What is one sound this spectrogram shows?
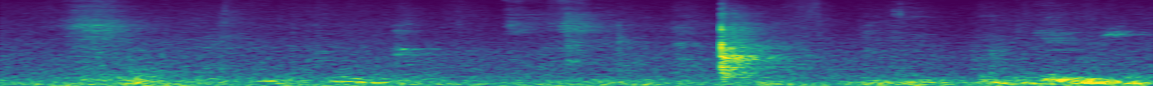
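Footsteps walk across a quiet room.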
